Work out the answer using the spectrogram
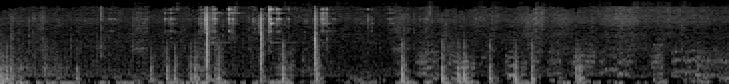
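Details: Suspension knocking and squeaking over bumps: irregular sharp clunks and light rattles in bursts; straight ball joints new, upper ones used, no stabilizer bar fitted; owner asks whether the angled ball joints could knock and squeak like this; suspected, not confirmed.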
